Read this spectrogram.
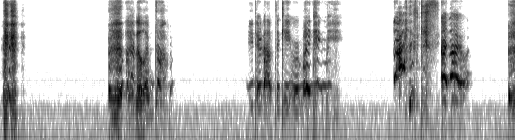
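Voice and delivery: high, broken, sobbing voice; tearful self-pity. Acted. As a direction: cry through the words.

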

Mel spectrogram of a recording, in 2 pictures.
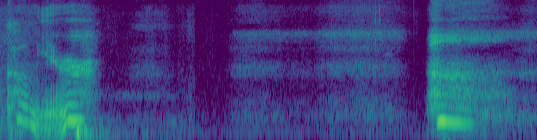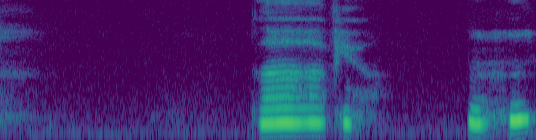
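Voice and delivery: drowsy goodnight whisper; sleepy whisper. Acted.

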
